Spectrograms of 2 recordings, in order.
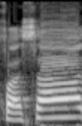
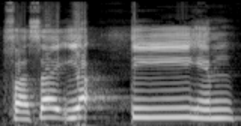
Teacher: حمزہ ساکن ہے جھٹکا دیں گے، فسا نہیں پڑھ سکتے، فسیأتیہم۔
